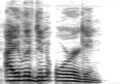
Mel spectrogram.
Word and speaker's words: Oregon: It's like I lived in Oregon. Everybody said Oregon. Oregon. I'm like, no, that's not how you say it. It's Oregon. Oregon.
